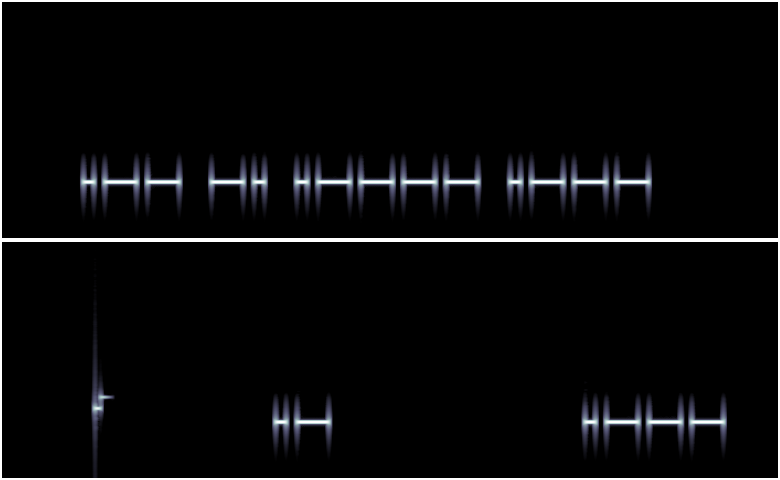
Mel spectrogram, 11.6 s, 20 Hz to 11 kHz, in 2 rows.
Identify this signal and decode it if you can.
Morse code, heard as a keyed tone, about 15 wpm, spaced as for 9 wpm, 700 Hz. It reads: WN1J AJ
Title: USA Call Signs - 4 Characters - 8x Character Spacing - 15wpm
